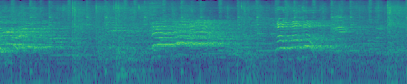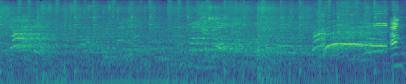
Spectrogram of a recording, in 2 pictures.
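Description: Game sound of a women's volleyball match: short high-pitched shouts from the players every second or two, with thuds of the ball, under background music.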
